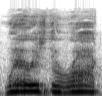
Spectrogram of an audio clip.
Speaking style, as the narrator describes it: he screamed

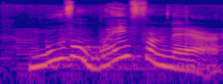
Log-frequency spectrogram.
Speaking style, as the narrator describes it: cried

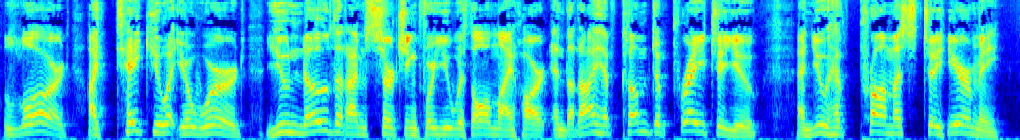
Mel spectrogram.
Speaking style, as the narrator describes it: I cried out to him

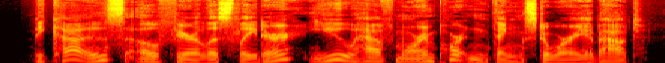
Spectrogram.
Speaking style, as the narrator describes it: Candace said

